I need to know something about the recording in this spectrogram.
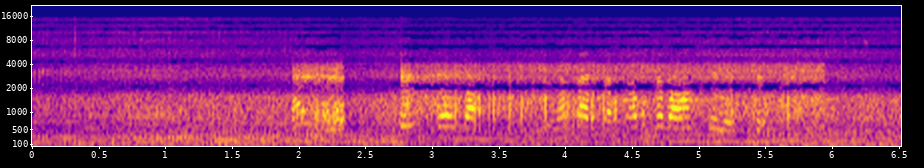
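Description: Baofeng 888S handheld two-way radio hissing with static, a short burst about two seconds in, then a steady rush of static with a garbled voice breaking up in it: a weak signal at the limit of its range.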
